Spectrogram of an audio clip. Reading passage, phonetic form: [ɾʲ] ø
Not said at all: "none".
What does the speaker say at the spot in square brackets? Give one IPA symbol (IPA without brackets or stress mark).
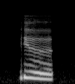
ɾʲ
